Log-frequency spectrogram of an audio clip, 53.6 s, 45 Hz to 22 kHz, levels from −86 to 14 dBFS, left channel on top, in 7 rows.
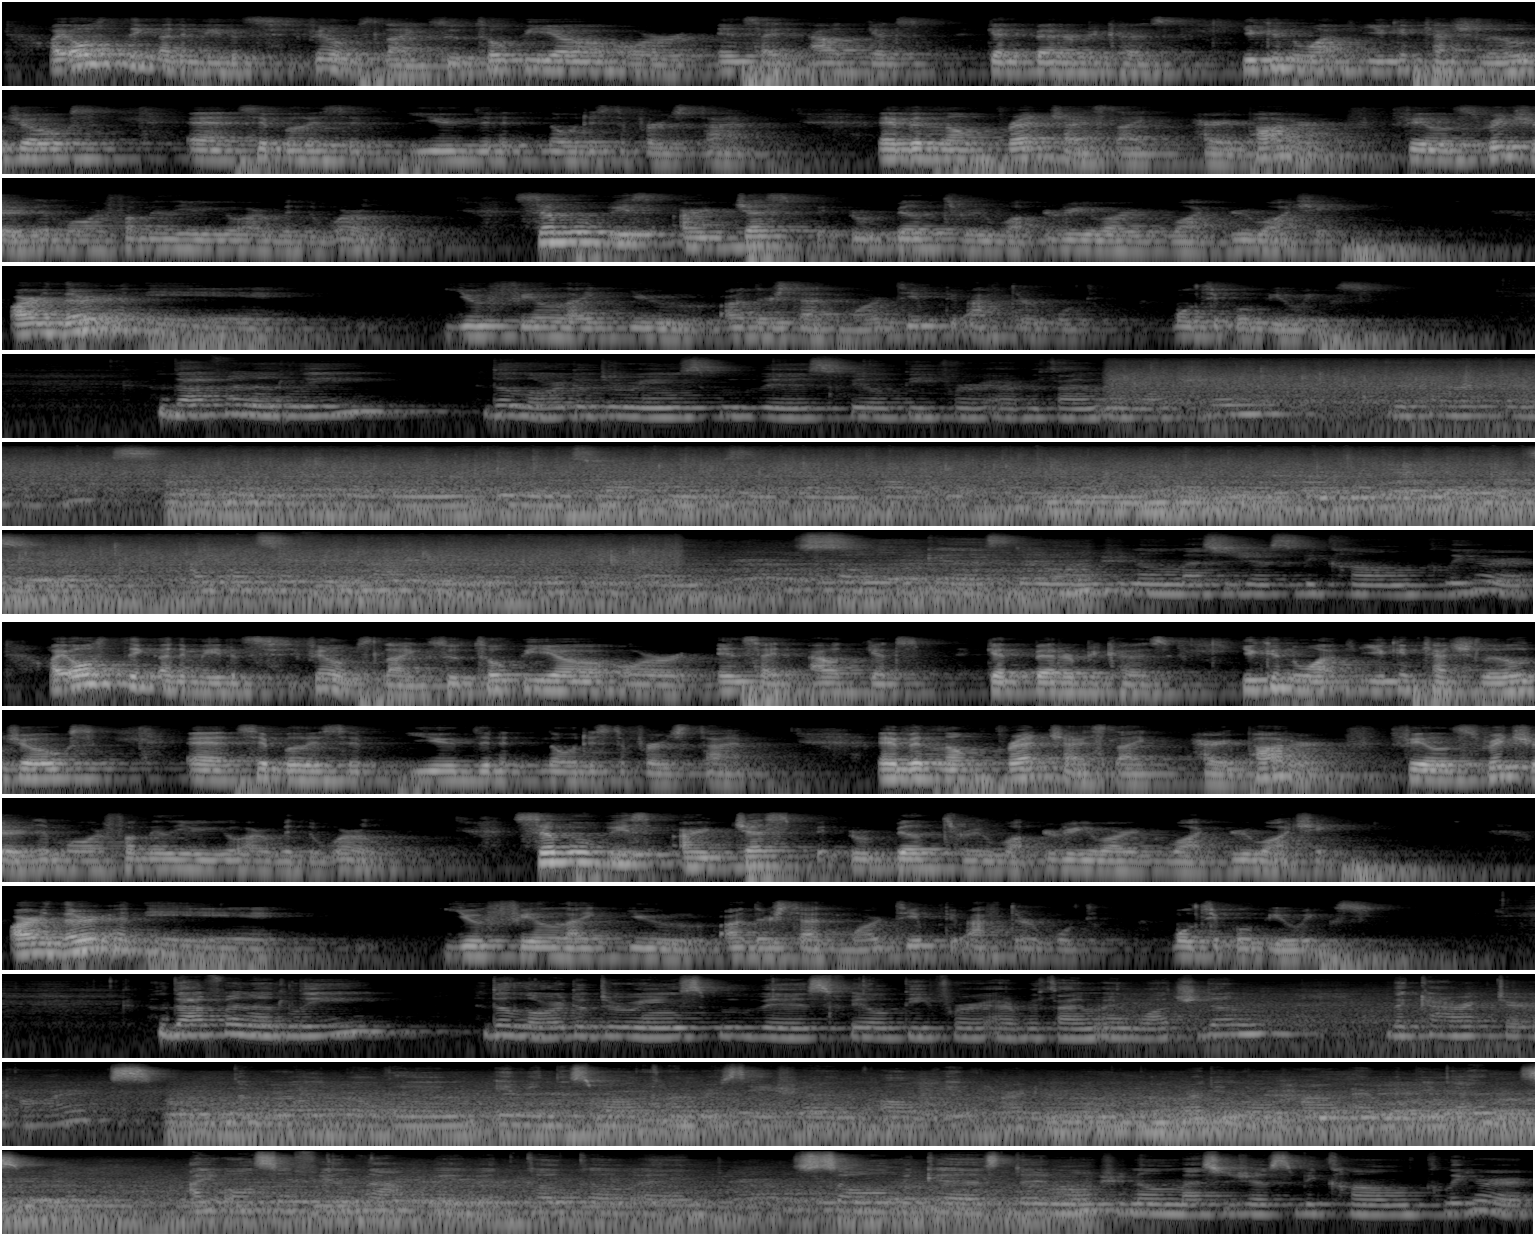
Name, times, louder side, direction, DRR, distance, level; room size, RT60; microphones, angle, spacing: voice 1, 0.0-4.6 4.9-11.4 11.7-17.2 17.7-19.3 19.6-22.0 23.0-24.3 25.2-28.4 28.8-29.8, right 3 dB, 75° right, 6 dB, 0.9 m, -34 dB
voice 2, 30.6-32.5 33.0-39.1 39.4-53.6, right 5 dB, 40° right, 4 dB, 0.8 m, -39 dB
sound 1, 36.2-49.4, left 10 dB, 65° left, 0.4 m, -44 dB
sound 2, 39.1-51.5, equal, ahead, 0.7 m, -37 dB
9.5 x 6.0 x 5.3 m, 1.1 s
head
